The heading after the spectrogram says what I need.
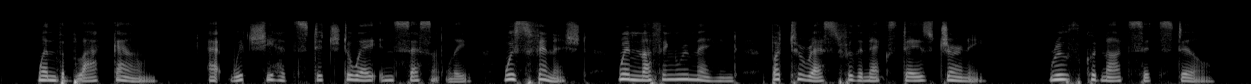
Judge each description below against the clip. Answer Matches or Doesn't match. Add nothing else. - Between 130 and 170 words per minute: Matches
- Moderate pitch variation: Matches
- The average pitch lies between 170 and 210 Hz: Matches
